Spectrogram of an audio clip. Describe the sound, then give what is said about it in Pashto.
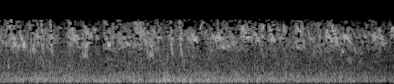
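Birds chirp in a park, a dense, busy chorus of high twittering calls that runs at a steady level through the whole clip, with no voices. “خو سږ کال د خلکو ترغاک د مرغانو شور پکې زیات دی.”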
